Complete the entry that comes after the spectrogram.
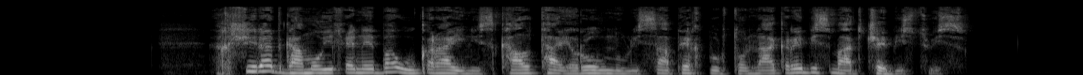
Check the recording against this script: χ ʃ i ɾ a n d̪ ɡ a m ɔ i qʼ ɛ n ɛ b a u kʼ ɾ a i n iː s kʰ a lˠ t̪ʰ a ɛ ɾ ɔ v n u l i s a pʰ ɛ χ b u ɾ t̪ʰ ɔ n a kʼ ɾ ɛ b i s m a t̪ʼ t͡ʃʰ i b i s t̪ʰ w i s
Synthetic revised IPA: χ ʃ i ɾ a d̪ ɡ a m ɔ i qʼ ɛ n ɛ b a u kʼ ɾ a i n i s kʰ a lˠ t̪ʰ a ɛ ɾ ɔ v n u l i s a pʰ ɛ χ b u ɾ t̪ʰ ɔ n a kʼ ɾ ɛ b i s m a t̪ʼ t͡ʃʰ ɛ b i s t̪ʰ w i s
